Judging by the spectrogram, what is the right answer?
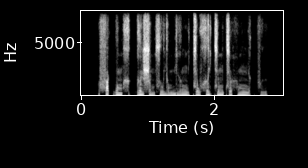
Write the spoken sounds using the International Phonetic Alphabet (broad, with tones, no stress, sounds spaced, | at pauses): f a˦˥ k̚ v ə˧ m x ə˦˥ k̚ ɣ ə˧ j ʂ ə˨˩˦ m s u˨˩ j ə˨˩˦ m j i˧ ə̯ ŋ ɨ˨˩˦ c ə˧ w x ə˧˥ j c ɨ˧˥ m c əː˨˩ h ə˧ m ɲ a˨˩ k̚ f ɨ˨˩˦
